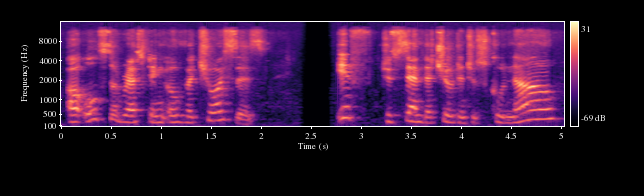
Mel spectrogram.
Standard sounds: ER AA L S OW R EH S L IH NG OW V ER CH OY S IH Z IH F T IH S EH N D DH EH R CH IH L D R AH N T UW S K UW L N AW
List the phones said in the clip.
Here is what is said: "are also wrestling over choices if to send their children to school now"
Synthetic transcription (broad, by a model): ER AA L S OW R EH S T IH NG OW V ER CH OY S IH Z IH F T IH S EH N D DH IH CH IH L D R AH N T UW S K UW L N AW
